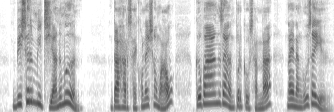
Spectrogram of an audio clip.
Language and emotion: Bodo, surprised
